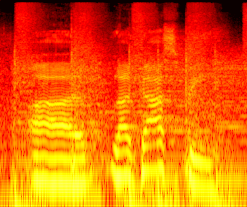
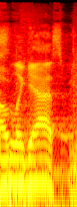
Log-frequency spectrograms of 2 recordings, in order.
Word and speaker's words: Legaspi: We have Legaspi. Legaspi. Legaspi. That's how you say it.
